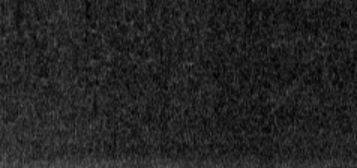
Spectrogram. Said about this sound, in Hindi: ऊपर से बारिश और हवाएं उन्हें आगे बढ़ने से जैसे रोक सी रही थी।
